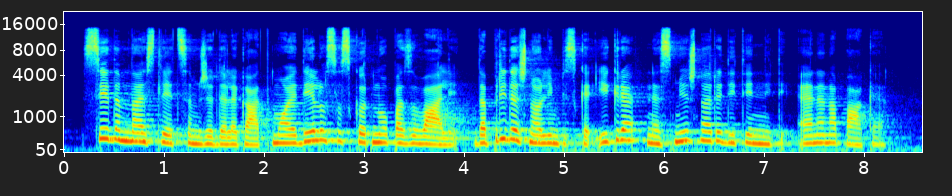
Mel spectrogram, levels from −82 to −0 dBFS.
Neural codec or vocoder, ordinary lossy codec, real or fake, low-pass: none; none; real; 14.4 kHz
